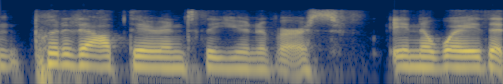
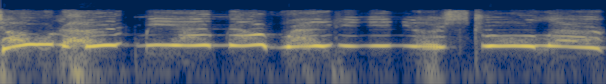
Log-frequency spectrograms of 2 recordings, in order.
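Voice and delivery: put-on very high, shrieking scream of a defiant child. Describing a girl who refuses clothes and the stroller; imitating her screaming. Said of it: "She's screaming".

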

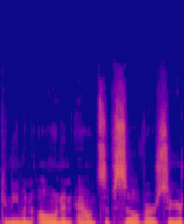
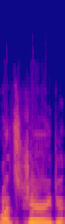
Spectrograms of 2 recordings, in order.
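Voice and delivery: put-on worked-up, irate, high-pitched father voice outburst; 9 semitones higher, 5 dB louder than usual. Retelling a dad's reaction: imitating an angry dad. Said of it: "my dad gets all angry".

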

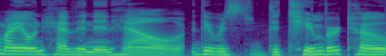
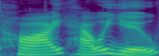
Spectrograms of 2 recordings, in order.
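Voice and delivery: Brooklyn way of talking. Showing how they talk on the phone to a cousin, in a Brooklyn accent. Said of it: "suddenly you're talking like this".

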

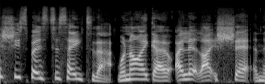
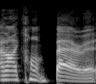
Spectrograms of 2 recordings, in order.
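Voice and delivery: normal talking voice

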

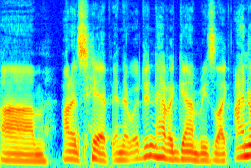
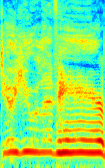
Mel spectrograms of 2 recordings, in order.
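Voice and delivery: mock furious yell, very high and loud; 10 semitones higher, 5 dB louder than usual. Retelling how an angry driver yelled a question. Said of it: "just starts yelling".

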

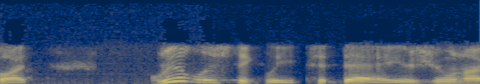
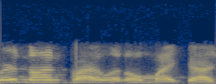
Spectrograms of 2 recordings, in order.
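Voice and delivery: put-on scream, higher pitch; 8 semitones higher than usual. Retelling a protester knocked off her beach chair, mock screaming. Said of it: "she starts screaming".

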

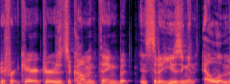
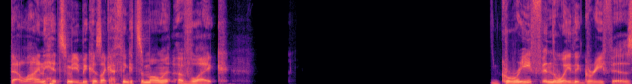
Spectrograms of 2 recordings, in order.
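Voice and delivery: getting emotional, moved, speaking much slower. Speaker explaining why a film line hits them, getting emotional. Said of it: "I'm getting emotional".

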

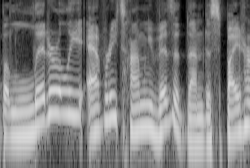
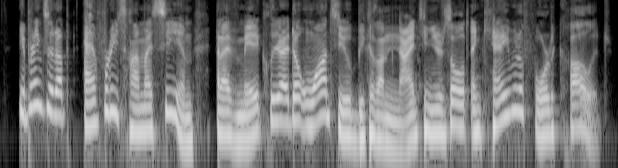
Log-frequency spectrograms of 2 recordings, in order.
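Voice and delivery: plain

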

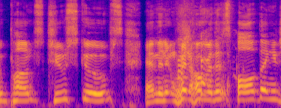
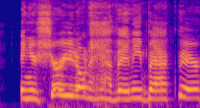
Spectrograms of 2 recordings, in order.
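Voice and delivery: sweet, gentle, pitched-up, really nice polite tone; 5 semitones higher than usual. Retelling how Ryan asked a barista about pumpkin: imitating Ryan asking really nicely. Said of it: "Really nice, really nice".

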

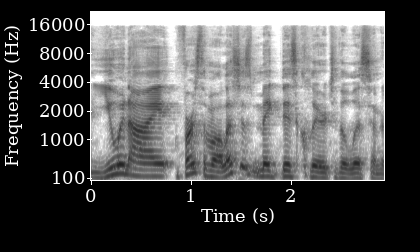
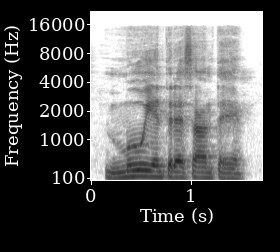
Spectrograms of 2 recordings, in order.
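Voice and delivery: slow Spanish spoken with a heavily anglicized pronunciation.

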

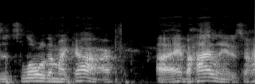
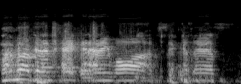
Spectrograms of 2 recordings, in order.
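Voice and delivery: put-on upset, fed-up screaming outburst; 4 semitones higher than usual. Retelling leaving the game upset, imitating own screaming. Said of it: "leaving that game screaming".

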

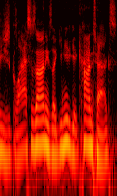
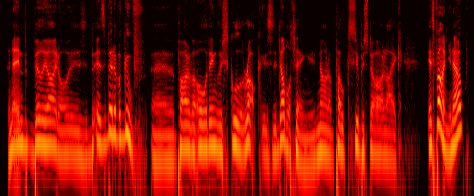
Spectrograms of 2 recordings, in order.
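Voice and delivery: put-on Cockney accent kept up throughout. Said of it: "keep the Cockney accent going".

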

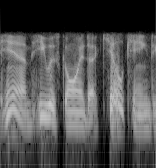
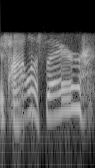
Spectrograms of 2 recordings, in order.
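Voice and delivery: very high, put-on Southern accent. Retelling phoning a stranger and asking for someone, put-on Southern accent. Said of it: "put on my best Southern accent".

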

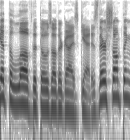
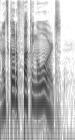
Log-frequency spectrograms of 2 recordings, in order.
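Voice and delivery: plain

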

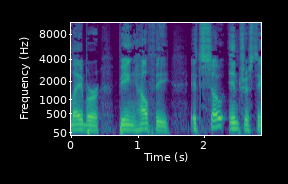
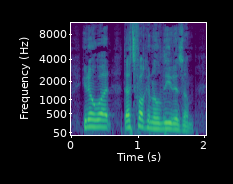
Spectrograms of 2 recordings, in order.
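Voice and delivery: mock angry voice, higher pitch; 5 semitones higher than usual. Imitating an imagined angry listener's reply: imitating an angry person. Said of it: "someone right now is angry".

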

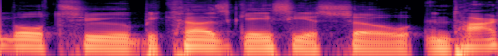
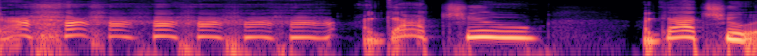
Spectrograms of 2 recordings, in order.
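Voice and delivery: put-on drawn-out, very high, slow little-kid laughter. Retelling a man in a full clown getup taunting a tied-up person, imitating a kid's laughing. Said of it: "Just laughing like a little kid".

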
